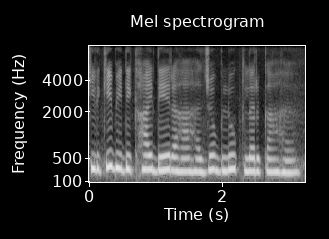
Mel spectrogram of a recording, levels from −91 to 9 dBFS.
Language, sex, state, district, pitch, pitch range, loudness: Hindi, female, Jharkhand, Palamu, 260 Hz, 245-280 Hz, -11 LUFS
